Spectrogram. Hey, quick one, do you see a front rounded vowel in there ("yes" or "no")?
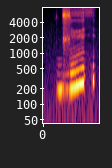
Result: yes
